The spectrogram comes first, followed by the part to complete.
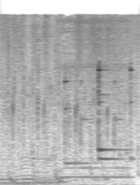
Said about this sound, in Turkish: Pardon benim telefon çalıyor.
